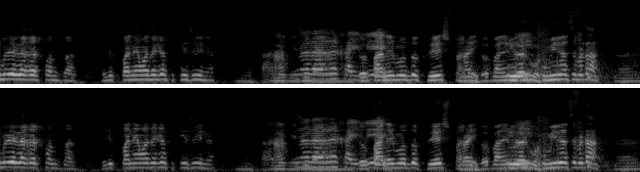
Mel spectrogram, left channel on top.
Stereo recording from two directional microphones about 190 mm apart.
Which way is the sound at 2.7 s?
50° right (ahead or behind).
